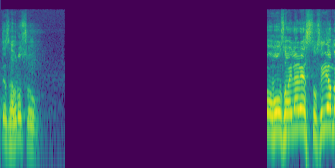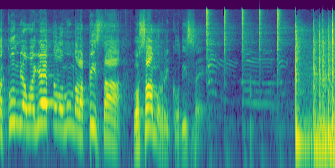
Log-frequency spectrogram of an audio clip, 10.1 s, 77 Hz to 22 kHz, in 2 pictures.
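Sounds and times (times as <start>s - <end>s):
live cumbia band: 8.1s - 10.0s.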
